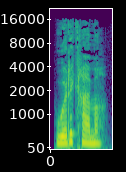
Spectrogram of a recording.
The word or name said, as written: urtekræmmer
